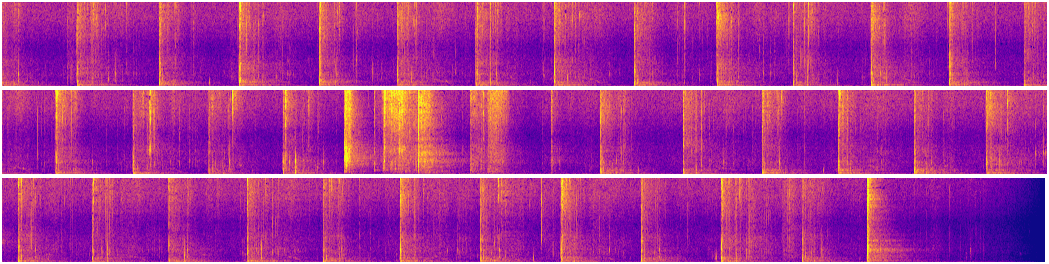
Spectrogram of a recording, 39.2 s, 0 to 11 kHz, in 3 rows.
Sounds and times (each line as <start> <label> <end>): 0.0 Echoing steps in a hall back and forth 39.0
